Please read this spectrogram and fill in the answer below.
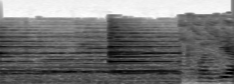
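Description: A church bell ringing. It is already sounding at the start, is struck again about a second in, and is cut off shortly before the end.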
